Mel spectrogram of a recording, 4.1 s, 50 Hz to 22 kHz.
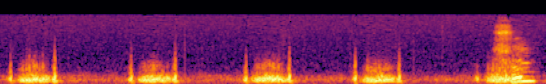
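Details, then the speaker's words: Aortic stenosis on heart auscultation at about 70 a minute: weakened first and second sounds, with a harsh systolic murmur over the aorta that radiates to the vessels. "аортальном стенозе наблюдается ослабление 1 и 2 тонн и грубый систолический шум на аорте проводящийся на сосуды"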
